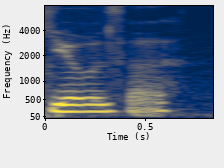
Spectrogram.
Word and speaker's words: gyoza: I love how you said it. – How do you say it? – Gyoza. – Oh dear. – Goiza. Goiza is so funny. – Say it again. – Gyoza. – Gyoza. – Gyoza. – No. Gyoza.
